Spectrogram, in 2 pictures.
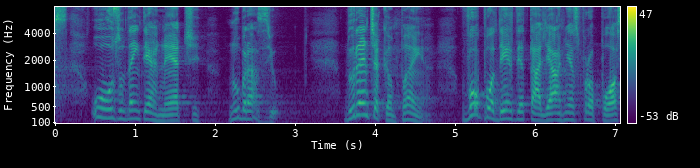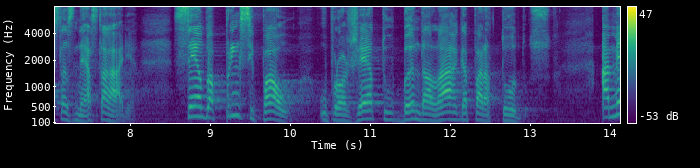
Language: Portuguese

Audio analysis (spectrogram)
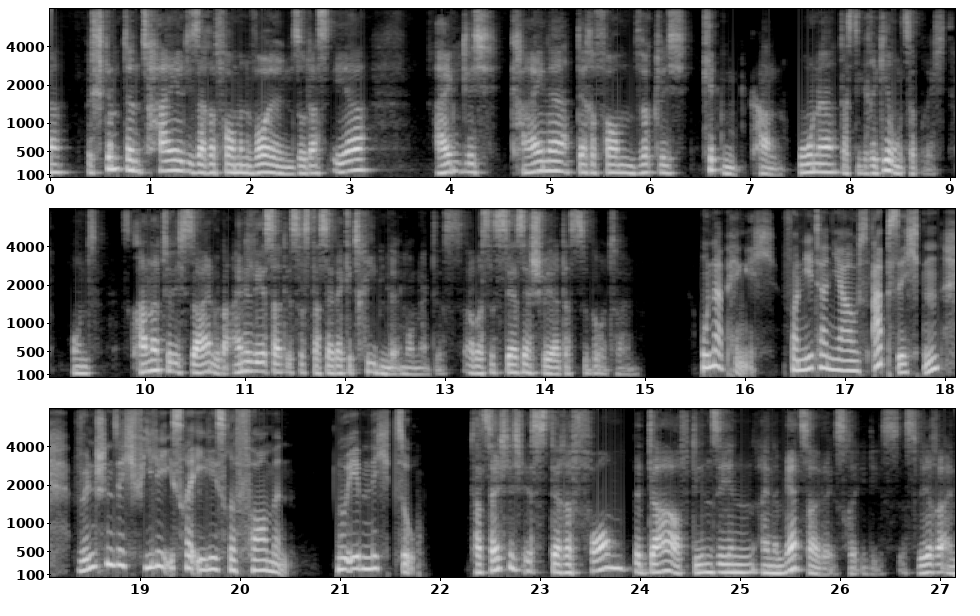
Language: German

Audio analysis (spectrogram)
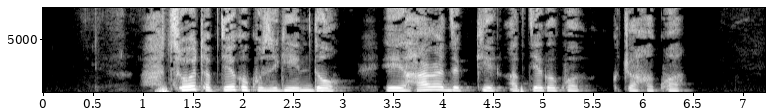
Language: Abkhazian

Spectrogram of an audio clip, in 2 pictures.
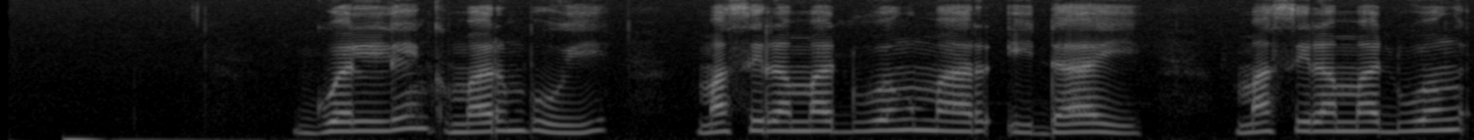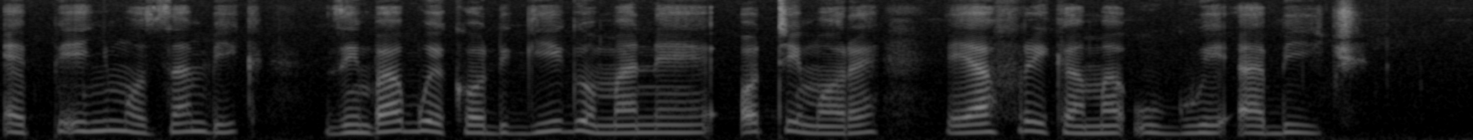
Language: Luo (Kenya and Tanzania)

